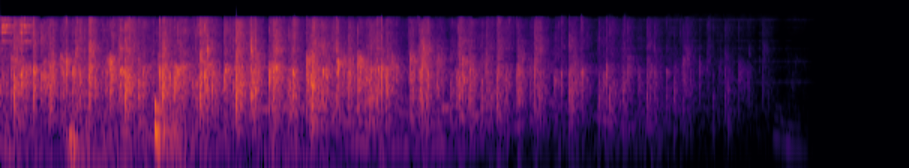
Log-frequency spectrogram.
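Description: A small band plays ukulele and fiddle in a lively room.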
